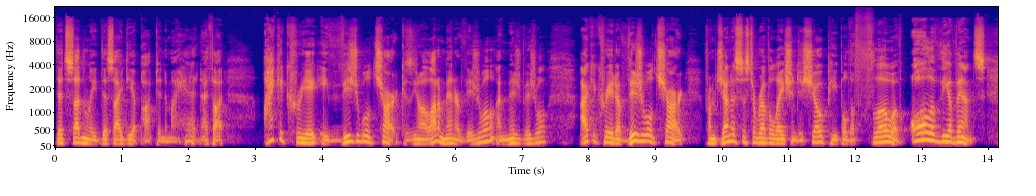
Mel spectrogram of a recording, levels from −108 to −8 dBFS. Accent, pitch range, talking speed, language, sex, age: American, 110-135 Hz, 205 wpm, English, male, 50-69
